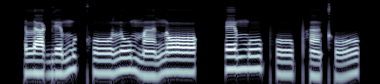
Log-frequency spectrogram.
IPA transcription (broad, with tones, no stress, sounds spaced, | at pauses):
l a˨ ɡ ɛ˨ m ʊ˦ kʰ oː˨ l o˦ m ã˨ n ɔ˦ | ɛ˦ m oː˦ pʰ oː˨ pʰ ã˨ kʰ o˨˦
